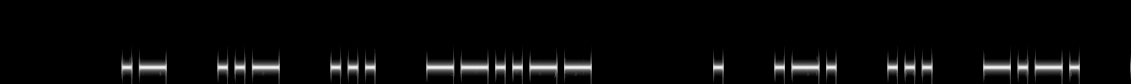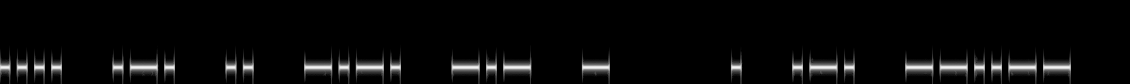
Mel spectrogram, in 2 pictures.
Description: Morse code, heard as a keyed tone, about 14 wpm, spaced as for 10 wpm, 800 Hz. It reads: AUS, ERSCHRICKT ER,
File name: Morsekurs / Witze / Witz 14. April 2026 50 F70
